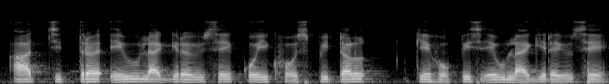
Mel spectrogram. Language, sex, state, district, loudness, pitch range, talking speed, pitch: Gujarati, male, Gujarat, Valsad, -19 LUFS, 110-125 Hz, 140 wpm, 115 Hz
